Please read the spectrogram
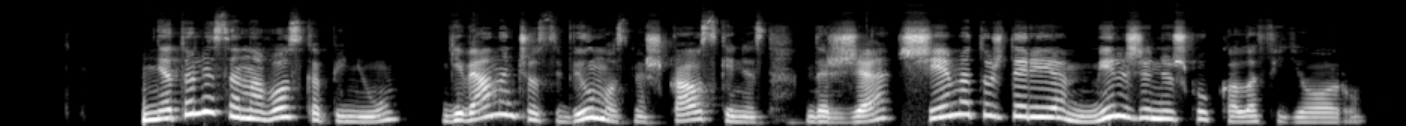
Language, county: Lithuanian, Tauragė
